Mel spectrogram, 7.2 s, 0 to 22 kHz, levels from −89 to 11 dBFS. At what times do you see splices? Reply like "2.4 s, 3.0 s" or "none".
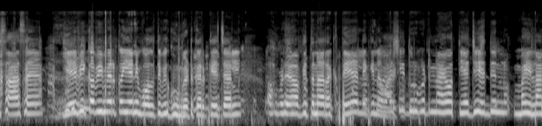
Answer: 5.3 s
